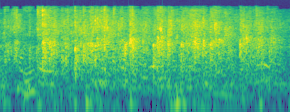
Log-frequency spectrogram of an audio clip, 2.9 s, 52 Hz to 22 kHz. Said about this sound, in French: Allez, on peut, on peut les applaudir un tout petit peu plus fort. Franchement, 4 ans. 4 ans quand même.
